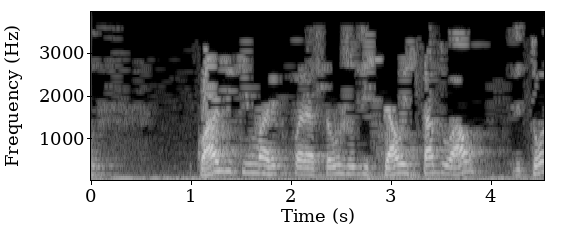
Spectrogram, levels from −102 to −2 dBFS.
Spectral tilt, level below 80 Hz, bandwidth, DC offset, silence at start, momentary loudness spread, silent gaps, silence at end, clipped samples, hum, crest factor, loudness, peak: -5 dB/octave; -48 dBFS; 3.8 kHz; under 0.1%; 0 s; 21 LU; none; 0 s; under 0.1%; none; 16 dB; -30 LUFS; -16 dBFS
